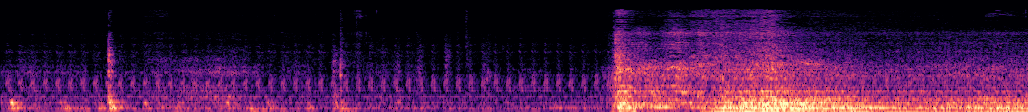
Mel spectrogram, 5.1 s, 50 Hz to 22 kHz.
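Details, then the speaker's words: 1995 Daihatsu Zebra Espass 1300cc with points ignition, morning cold start after sitting overnight: a few clicks, catches at about three seconds and settles into steady even cold idle; normal cold start. "Oke ini sudah hidup jam 643"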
